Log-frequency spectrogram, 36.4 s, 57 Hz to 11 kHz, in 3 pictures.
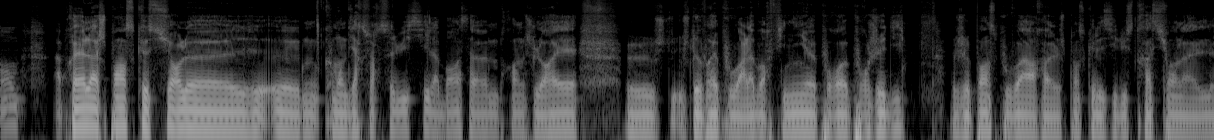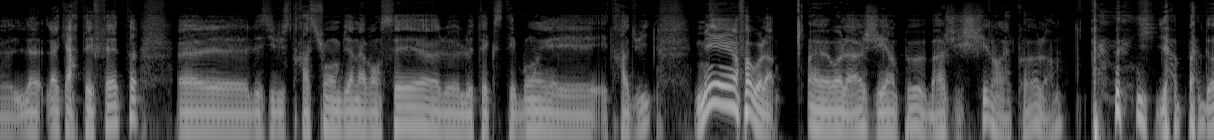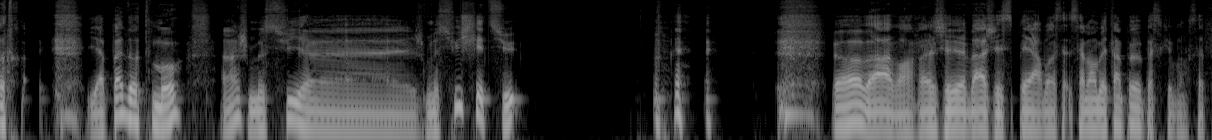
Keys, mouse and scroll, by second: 34.0 space, 34.1 click, 35.6 space.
